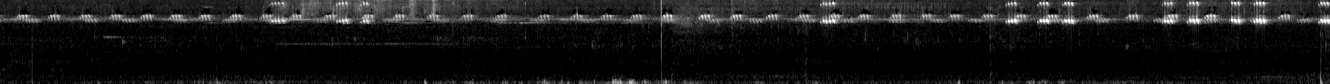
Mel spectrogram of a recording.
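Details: Crickets at night near running water, a dense high-pitched chirping pulsing several times a second, with a second, higher chirping voice joining in at times over a soft low rumble.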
